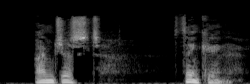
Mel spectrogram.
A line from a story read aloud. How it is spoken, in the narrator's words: he said, trying to keep his voice even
